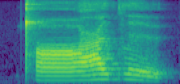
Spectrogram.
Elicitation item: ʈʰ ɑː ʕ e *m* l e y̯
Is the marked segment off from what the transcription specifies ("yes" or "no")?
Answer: yes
